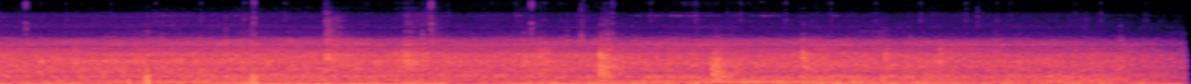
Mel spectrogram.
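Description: Small wheels rolling over concrete: a steady rumble with a few sharp clicks, easing off slightly near the end.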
